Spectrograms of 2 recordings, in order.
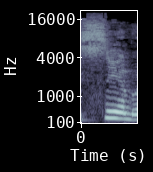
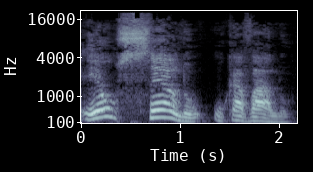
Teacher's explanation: um E é fechado, o outro E é aberto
